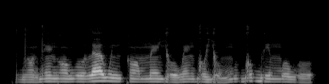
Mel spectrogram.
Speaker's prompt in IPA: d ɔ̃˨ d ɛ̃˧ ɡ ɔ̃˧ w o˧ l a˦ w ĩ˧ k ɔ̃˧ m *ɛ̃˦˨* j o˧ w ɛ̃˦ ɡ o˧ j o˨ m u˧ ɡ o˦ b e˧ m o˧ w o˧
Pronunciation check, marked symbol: incorrect: ɛ̃˧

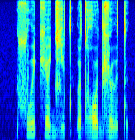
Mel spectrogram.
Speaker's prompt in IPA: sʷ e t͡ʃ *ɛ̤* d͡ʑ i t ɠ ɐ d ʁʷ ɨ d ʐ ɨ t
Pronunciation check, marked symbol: incorrect: ɛ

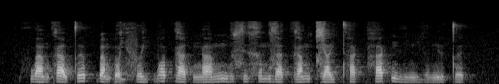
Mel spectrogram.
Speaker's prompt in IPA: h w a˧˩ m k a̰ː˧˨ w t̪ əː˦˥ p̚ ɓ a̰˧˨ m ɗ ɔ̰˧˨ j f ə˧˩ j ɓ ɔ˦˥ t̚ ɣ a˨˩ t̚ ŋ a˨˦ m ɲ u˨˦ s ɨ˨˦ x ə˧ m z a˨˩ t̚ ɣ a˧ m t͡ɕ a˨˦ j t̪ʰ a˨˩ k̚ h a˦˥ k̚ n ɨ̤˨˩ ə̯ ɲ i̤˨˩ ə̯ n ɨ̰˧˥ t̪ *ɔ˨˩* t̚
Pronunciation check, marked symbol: incorrect: ə˨˩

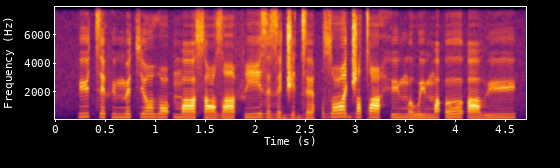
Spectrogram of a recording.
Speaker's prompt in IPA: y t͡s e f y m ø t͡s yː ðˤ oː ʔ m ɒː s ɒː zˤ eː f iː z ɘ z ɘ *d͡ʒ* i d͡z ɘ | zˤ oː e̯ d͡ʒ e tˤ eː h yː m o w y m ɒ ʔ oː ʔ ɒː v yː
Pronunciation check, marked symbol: correct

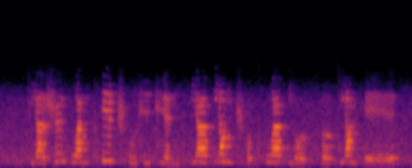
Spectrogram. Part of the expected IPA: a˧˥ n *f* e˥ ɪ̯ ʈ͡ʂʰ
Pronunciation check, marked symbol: incorrect: pʰ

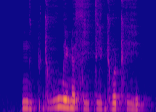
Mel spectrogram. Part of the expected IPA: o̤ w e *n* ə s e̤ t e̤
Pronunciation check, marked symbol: incorrect: ɳ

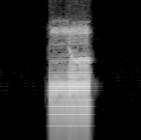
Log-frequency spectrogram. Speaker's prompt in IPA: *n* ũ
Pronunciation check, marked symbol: correct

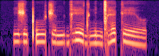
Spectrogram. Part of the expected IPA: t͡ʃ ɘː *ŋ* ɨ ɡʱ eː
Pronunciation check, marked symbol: correct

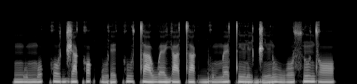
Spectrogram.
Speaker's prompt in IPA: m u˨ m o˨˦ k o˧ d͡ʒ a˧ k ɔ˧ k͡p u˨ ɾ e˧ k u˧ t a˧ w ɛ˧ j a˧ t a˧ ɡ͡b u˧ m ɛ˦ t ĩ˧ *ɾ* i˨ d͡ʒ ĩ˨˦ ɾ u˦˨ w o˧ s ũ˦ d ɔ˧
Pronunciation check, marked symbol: correct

